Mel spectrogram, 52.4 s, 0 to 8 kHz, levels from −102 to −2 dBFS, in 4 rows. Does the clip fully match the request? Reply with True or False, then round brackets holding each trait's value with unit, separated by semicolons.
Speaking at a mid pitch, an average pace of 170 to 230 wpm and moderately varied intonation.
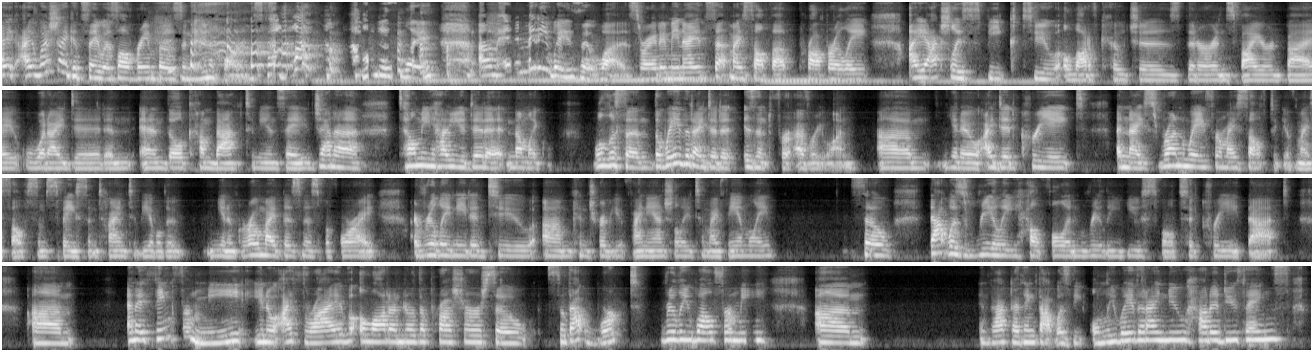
False (165 Hz; 190 wpm; 5.7 semitones)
